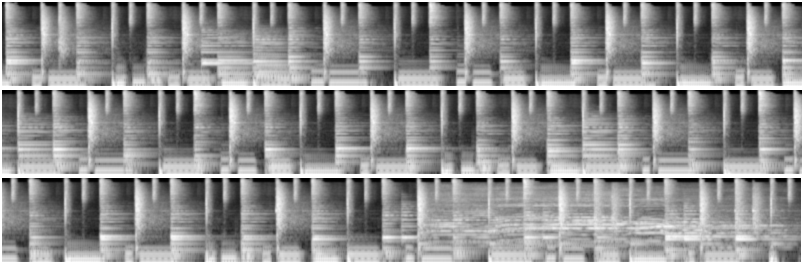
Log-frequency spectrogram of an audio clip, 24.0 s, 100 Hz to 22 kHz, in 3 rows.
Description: no Backing Vocals Reggae 4:13 Buy £1.50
